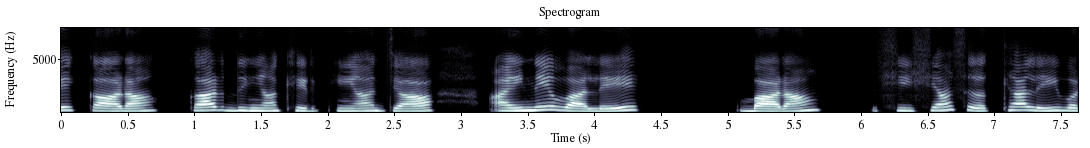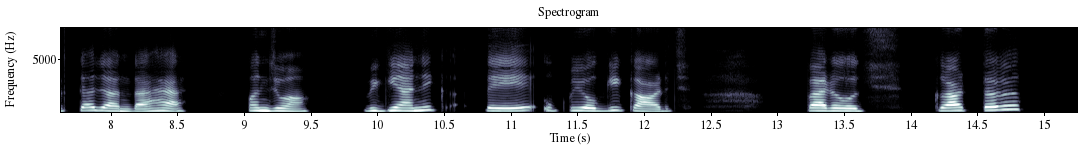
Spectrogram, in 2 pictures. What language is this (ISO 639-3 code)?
lah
